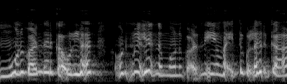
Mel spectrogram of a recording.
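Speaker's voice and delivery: laughing through happy tears. Acted. Overjoyed mother hears of triplets.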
